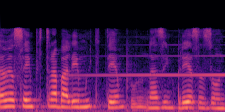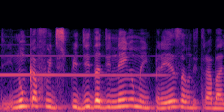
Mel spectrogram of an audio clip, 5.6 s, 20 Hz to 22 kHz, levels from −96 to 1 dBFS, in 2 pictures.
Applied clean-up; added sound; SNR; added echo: none; Wind instrument, woodwind instrument; 19 dB; none.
